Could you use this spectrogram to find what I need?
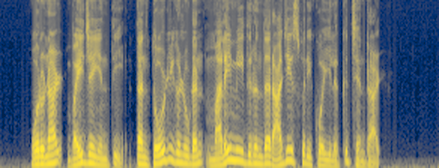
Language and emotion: Tamil, neutral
